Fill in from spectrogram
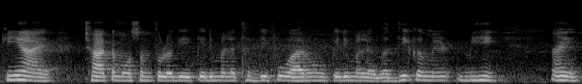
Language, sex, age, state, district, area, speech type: Sindhi, female, 45-60, Gujarat, Surat, urban, spontaneous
